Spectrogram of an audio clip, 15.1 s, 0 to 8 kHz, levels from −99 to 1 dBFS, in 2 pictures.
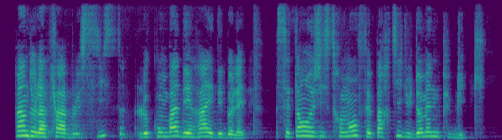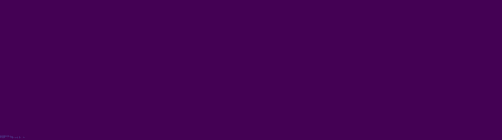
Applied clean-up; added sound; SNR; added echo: neural mask model DeepFilterNet 3.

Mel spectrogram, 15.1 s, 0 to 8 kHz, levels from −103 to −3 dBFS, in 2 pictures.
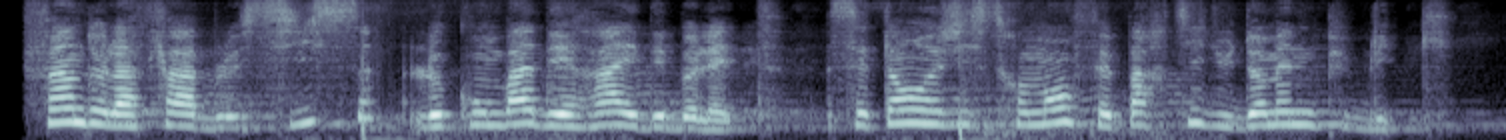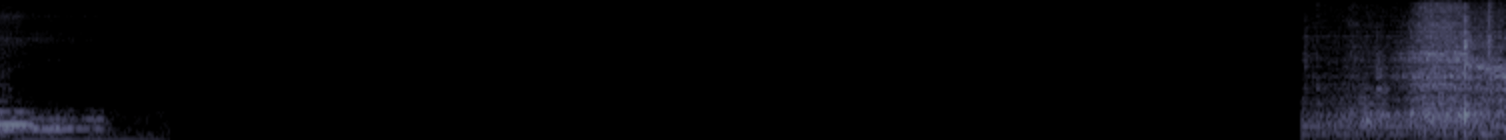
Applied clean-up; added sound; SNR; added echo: neural separator model SepFormer DNS4.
